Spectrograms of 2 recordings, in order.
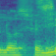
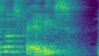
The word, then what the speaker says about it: Los Feliz: Yo creo que a pesar de que se llama Los Feliz, y aquí en Los Ángeles hay un Los Feliz, sí, sí. – Que se pronuncia... – Los Feliz, que está muy mal dicho. – Pero en español es Los Feliz.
